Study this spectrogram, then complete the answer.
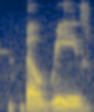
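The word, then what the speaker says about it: Belle Reve: a prison sentence at bel reeve she pronounces it i'll go with that bell reeve which is just like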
